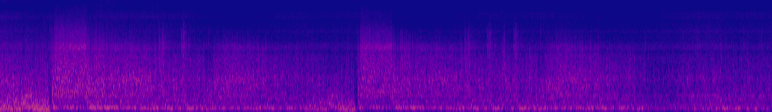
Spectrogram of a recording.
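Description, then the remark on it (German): A thunderstorm with steady, dense rain hiss and two heavy thunder cracks, one early and one midway, each followed by a long rolling rumble. Nobody speaks. “Der Regen prasselte, Blitze zuckten und ein Donner donnerte.”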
